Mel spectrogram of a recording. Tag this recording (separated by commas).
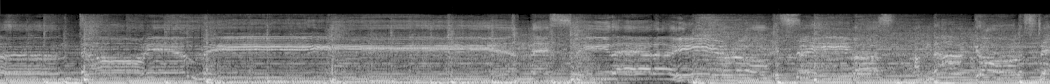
Music, Pop music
